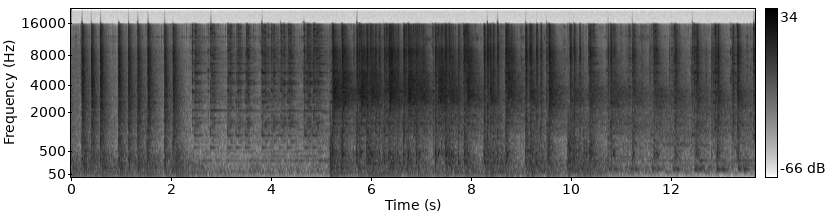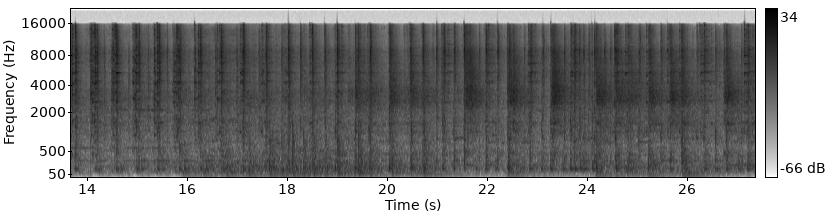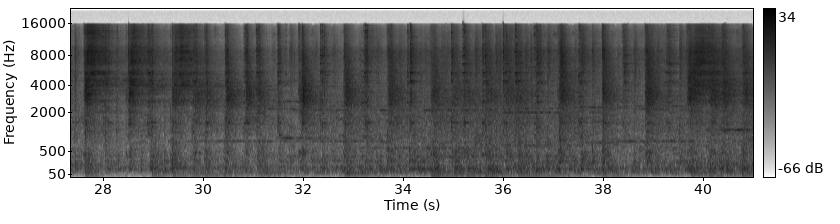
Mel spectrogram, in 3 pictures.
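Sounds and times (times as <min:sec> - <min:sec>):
drums gongs and cymbals: 0:00.0 - 0:41.0.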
